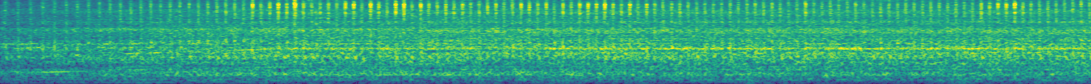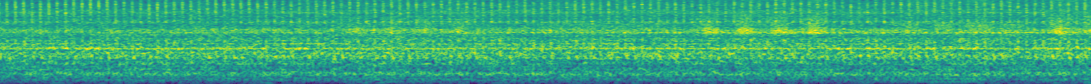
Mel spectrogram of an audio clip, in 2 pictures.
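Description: Steady mechanical running noise like an idling engine, with a thin steady whine above it. It fades in over the first second and then holds level.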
